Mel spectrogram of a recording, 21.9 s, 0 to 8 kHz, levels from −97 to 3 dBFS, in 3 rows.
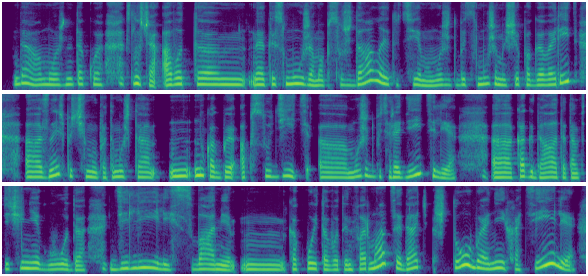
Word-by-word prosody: Да, 205 Hz, -4 st, 0 dB
можно 190 Hz, 0 st, -1 dB
такое. 200 Hz, -2 st, -4 dB, 0.3 s
Слушай, 225 Hz, +1 st, +2 dB
а 180 Hz, -, +3 dB
вот, 210 Hz, +2 st, -1 dB
м, 195 Hz, -2 st, +3 dB
а 190 Hz, 0 st, +3 dB
ты 200 Hz, +2 st, -2 dB
с 210 Hz, -, -2 dB
мужем 210 Hz, -6 st, +3 dB
обсуждала 195 Hz, -, 0 dB
эту 205 Hz, -4 st, -1 dB
тему? 175 Hz, -4 st, -2 dB
Может 180 Hz, +2 st, -4 dB
быть, 185 Hz, 0 st, -4 dB
с 190 Hz, -, -12 dB
мужем 205 Hz, -1 st, +1 dB
еще 185 Hz, +2 st, -2 dB
поговорить? 185 Hz, -, +1 dB, 0.4 s
А, 180 Hz, 0 st, +1 dB
знаешь 220 Hz, +10 st, +1 dB
почему? 190 Hz, -4 st, -1 dB
Потому 170 Hz, +4 st, -1 dB
что, 175 Hz, -2 st, -3 dB, 0.2 s
н 205 Hz, +4 st, +3 dB
ну, 230 Hz, +1 st, +6 dB
как 180 Hz, -6 st, -1 dB
бы, 170 Hz, +2 st, +2 dB
обсудить, 190 Hz, +4 st, -3 dB
э, 165 Hz, -1 st, -2 dB
может 200 Hz, +6 st, -1 dB
быть, 185 Hz, -1 st, -9 dB
родители, 175 Hz, -, 0 dB, 0.4 s
э, 165 Hz, 0 st, +2 dB
когда-то 165 Hz, -4 st, 0 dB
там 155 Hz, 0 st, -2 dB
в 150 Hz, -, -17 dB
течение 195 Hz, +4 st, +1 dB
года 160 Hz, -3 st, -3 dB, 0.3 s
делились 195 Hz, 0 st, +1 dB
с -, -, -2 dB
вами, 165 Hz, -3 st, 0 dB
м, 160 Hz, -1 st, -1 dB
какой-то, 170 Hz, 0 st, 0 dB
вот, 155 Hz, 0 st, -4 dB
информацией, 185 Hz, -, +1 dB
да, 185 Hz, +7 st, +1 dB
ч 235 Hz, 0 st, -17 dB
что 285 Hz, +7 st, +3 dB
бы 225 Hz, -2 st, +3 dB
они 195 Hz, +3 st, +3 dB
хотели, 195 Hz, -, +3 dB
185 Hz, 145 wpm, -22 LUFS, 165-205 Hz, 0.4 s, ну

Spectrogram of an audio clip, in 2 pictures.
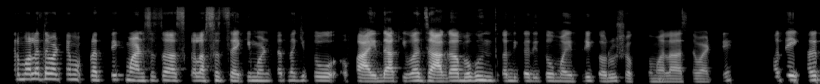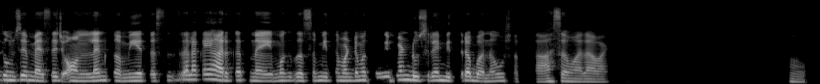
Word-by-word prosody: तर 235 Hz, -, -5 dB
मला 245 Hz, +1 st, +4 dB
तर 255 Hz, -, +5 dB
वाटतं 245 Hz, -2 st, +1 dB
प्रत्येक 205 Hz, +2 st, -2 dB
माणसाचं 185 Hz, 0 st, +3 dB
आजकाल 180 Hz, 0 st, +1 dB
असंच 175 Hz, +1 st, -1 dB
आहे 165 Hz, -, +5 dB
की 180 Hz, -, -8 dB
म्हणतात 175 Hz, 0 st, -5 dB
ना, 185 Hz, -, -4 dB
की 195 Hz, -, -8 dB
तो 180 Hz, -1 st, -3 dB
फायदा 150 Hz, +1 st, +7 dB
किंवा 170 Hz, +2 st, +1 dB
जागा 155 Hz, +1 st, +8 dB
बघून 185 Hz, +1 st, +1 dB
कधी-कधी 165 Hz, -1 st, -4 dB
तो 170 Hz, -1 st, -2 dB
मैत्री 150 Hz, +2 st, -3 dB
करू 150 Hz, +1 st, -3 dB
शकतो, 140 Hz, 0 st, -11 dB
मला 135 Hz, 0 st, -3 dB
असं 130 Hz, +1 st, -6 dB
वाटतं. 135 Hz, +7 st, -7 dB, 0.5 s
मग -, -, -4 dB
ते 205 Hz, -, +6 dB
एखादे 200 Hz, +1 st, -1 dB
तुमचे 210 Hz, 0 st, +1 dB
मेसेज 170 Hz, +2 st, 0 dB
ऑनलाईन 170 Hz, +3 st, +1 dB
कमी 165 Hz, -1 st, -1 dB
येत 170 Hz, -2 st, +1 dB
असेल, 160 Hz, +4 st, -9 dB
तर 215 Hz, -, -15 dB
त्याला 225 Hz, 0 st, 0 dB
काही 235 Hz, +1 st, 0 dB
हरकत 195 Hz, -1 st, +2 dB
नाही. 165 Hz, -2 st, +3 dB
मग 175 Hz, +1 st, -6 dB
जसं 175 Hz, +2 st, -5 dB
मी 180 Hz, -1 st, -2 dB
म्हणते, 180 Hz, +1 st, -1 dB
मग 195 Hz, -, -1 dB
तुम्ही 180 Hz, +2 st, -4 dB
पण 215 Hz, 0 st, +1 dB
दुसरे 190 Hz, 0 st, 0 dB
मित्र 185 Hz, +2 st, 0 dB
बनवू 150 Hz, +3 st, -5 dB
शकता, 125 Hz, -6 st, -11 dB
असं 145 Hz, +1 st, -4 dB
मला 130 Hz, -1 st, -5 dB
वाटतं. 125 Hz, -1 st, -11 dB, 1.8 s
हो. 120 Hz, -2 st, -15 dB
175 Hz, 200 wpm, -26 LUFS, 155-190 Hz, 1.8 s, जागा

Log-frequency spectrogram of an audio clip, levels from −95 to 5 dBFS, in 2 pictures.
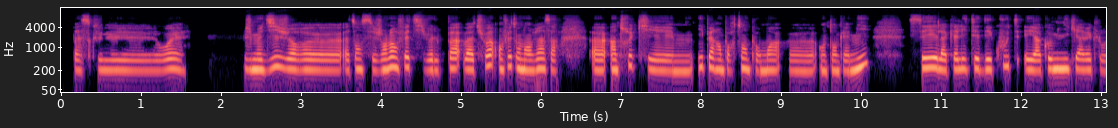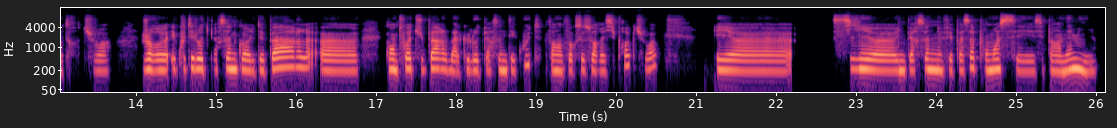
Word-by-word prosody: Parce 200 Hz, -2 st, -3 dB
que 200 Hz, -1 st, -4 dB
ouais, 210 Hz, +1 st, 0 dB, 0.7 s
je 215 Hz, -2 st, -2 dB
me 210 Hz, 0 st, +6 dB
dis 240 Hz, +5 st, +2 dB
genre: 210 Hz, -2 st, +2 dB
«Heu, 200 Hz, -1 st, +1 dB
attends 215 Hz, +2 st, -1 dB
ces 205 Hz, -1 st, -2 dB
gens 210 Hz, +3 st, +2 dB
-à -, -, +7 dB
en 250 Hz, -, +5 dB
fait, 245 Hz, +1 st, 0 dB
ils 200 Hz, -, -9 dB
veulent 200 Hz, -1 st, -2 dB
pas» 225 Hz, +3 st, +2 dB
bah 210 Hz, -1 st, +5 dB
tu 205 Hz, -, -6 dB
vois 280 Hz, +1 st, +5 dB
en 215 Hz, -, +1 dB
fait 260 Hz, +2 st, -1 dB
on 220 Hz, -, +4 dB
en 200 Hz, -, +3 dB
vient 220 Hz, +3 st, +2 dB
à -, -, +2 dB
ça, 200 Hz, -3 st, -3 dB, 0.4 s
heu 200 Hz, -1 st, +4 dB
un 210 Hz, 0 st, +4 dB
truc 275 Hz, +2 st, -2 dB
qui 215 Hz, -2 st, -2 dB
est, 195 Hz, -1 st, -1 dB
mmh, 185 Hz, 0 st, -4 dB
hyper 245 Hz, -3 st, +1 dB
important 210 Hz, +2 st, -1 dB
pour 200 Hz, -2 st, -6 dB
moi, 200 Hz, +1 st, -1 dB
heu, 185 Hz, -1 st, -4 dB
en 195 Hz, -1 st, -3 dB
tant 195 Hz, 0 st, -2 dB
qu'amie, 210 Hz, -, +2 dB, 0.5 s
c'est 235 Hz, +1 st, +7 dB
la 205 Hz, -1 st, +5 dB
qualité 215 Hz, +2 st, +1 dB
d'écoute 215 Hz, -, -2 dB
et 210 Hz, -1 st, +4 dB
à 195 Hz, -, +3 dB
communiquer 220 Hz, +1 st, +3 dB
avec 205 Hz, 0 st, -1 dB
l'autre, 185 Hz, -1 st, -12 dB
tu 190 Hz, -, -7 dB
vois? 190 Hz, 0 st, -8 dB, 0.4 s
Genre, 205 Hz, -1 st, +3 dB
heu, 200 Hz, 0 st, +4 dB
écouter 220 Hz, +1 st, -2 dB
l'autre 220 Hz, -1 st, +3 dB
personne 215 Hz, +2 st, +1 dB
quand 210 Hz, -1 st, 0 dB
elle 195 Hz, -1 st, -2 dB
te 200 Hz, -, -3 dB
parle, 240 Hz, +4 st, +3 dB
heu, 190 Hz, -1 st, 0 dB, 0.3 s
quand 215 Hz, 0 st, +3 dB
toi 225 Hz, +1 st, +1 dB
tu 215 Hz, -1 st, -8 dB
parles 220 Hz, -1 st, +2 dB
bah 195 Hz, -2 st, -2 dB
que 205 Hz, -, -8 dB
l'autre 195 Hz, -1 st, -4 dB
personne 200 Hz, -2 st, -4 dB
t'écoute, 210 Hz, +9 st, -9 dB
enfin, 195 Hz, -2 st, -3 dB
faut 195 Hz, +1 st, -5 dB
que -, -, -7 dB
ce 210 Hz, -, -4 dB
soit 195 Hz, -1 st, -2 dB
réciproque, 230 Hz, +9 st, -4 dB
tu -, -, -6 dB
vois? 230 Hz, +6 st, -5 dB, 0.7 s
Et 205 Hz, -1 st, +1 dB
heu, 190 Hz, -1 st, -2 dB, 0.5 s
si, 220 Hz, 0 st, 0 dB
heu, 200 Hz, -2 st, +3 dB
une 195 Hz, 0 st, -1 dB
personne 205 Hz, +2 st, 0 dB
ne 200 Hz, -, +1 dB
fait 200 Hz, 0 st, -8 dB
pas 195 Hz, 0 st, -6 dB
ça 235 Hz, +4 st, +1 dB
pour 205 Hz, -2 st, -5 dB
moi, 210 Hz, +1 st, +3 dB
c'est 185 Hz, -3 st, 0 dB
c'est 165 Hz, -, -7 dB
pas 190 Hz, -, -6 dB
un 185 Hz, 0 st, -2 dB
ami. 200 Hz, -4 st, +3 dB
205 Hz, 220 wpm, -24 LUFS, 195-220 Hz, 0.7 s, à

